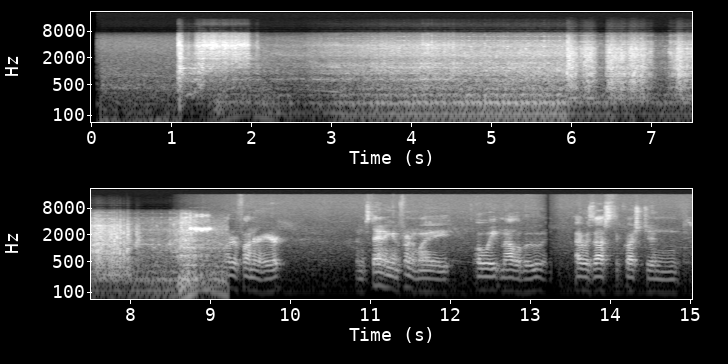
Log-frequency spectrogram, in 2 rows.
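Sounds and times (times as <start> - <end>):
car engine idling: 1.1 - 9.2.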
